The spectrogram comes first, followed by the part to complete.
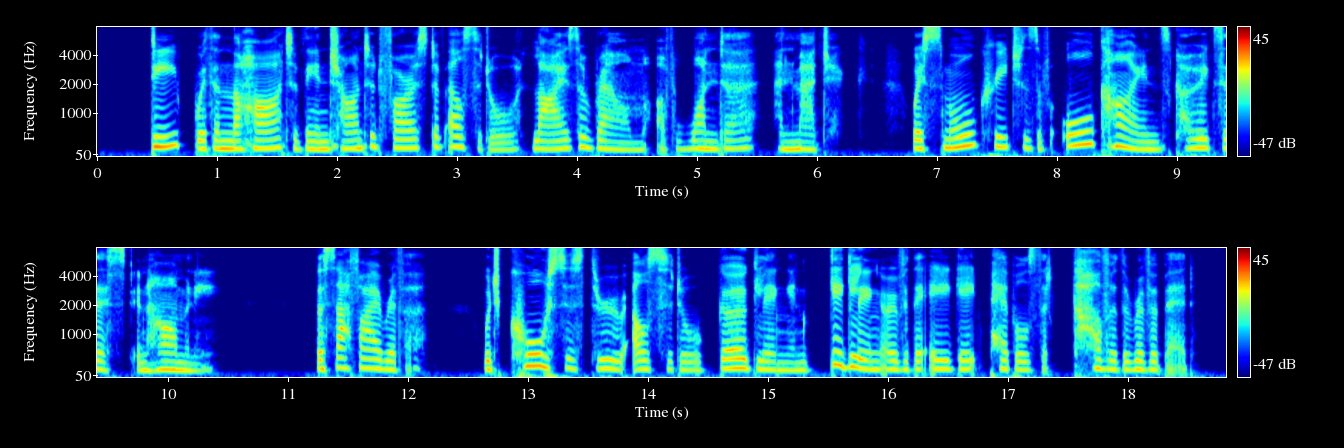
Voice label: Narrative Fiction

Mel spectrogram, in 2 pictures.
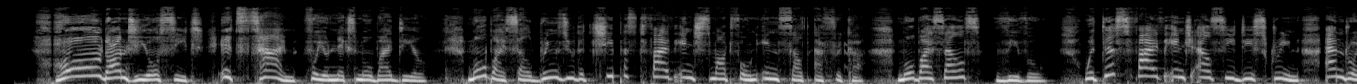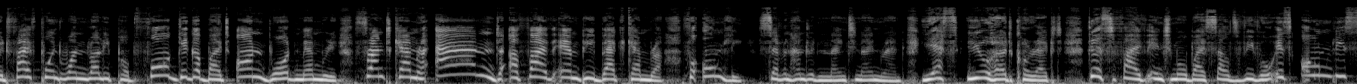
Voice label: English Hard Sell

